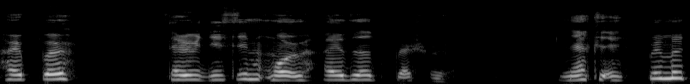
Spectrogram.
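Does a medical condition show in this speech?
Yes: cerebral palsy; type unknown; physical therapy and speech therapy; difficulty controlling facial expression and speech, speech therapy helped.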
